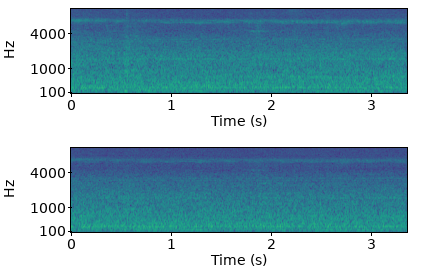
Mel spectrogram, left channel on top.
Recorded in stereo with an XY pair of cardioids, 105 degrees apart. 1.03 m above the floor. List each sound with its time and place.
Only background noise.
